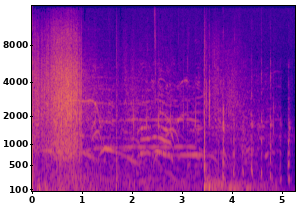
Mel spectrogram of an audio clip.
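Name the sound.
cheering sound effect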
